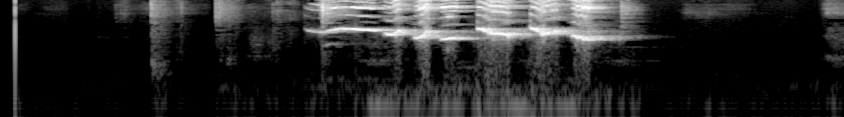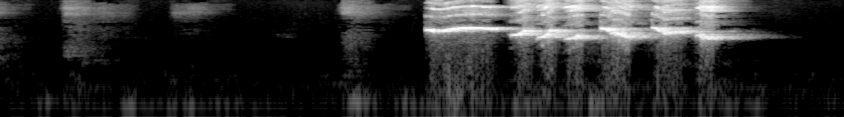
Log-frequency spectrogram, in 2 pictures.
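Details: Orange-headed thrush used as a training song for other birds, delivering two bursts of rich, varied whistled and chattering phrases, each about one and a half seconds long, separated by a quiet pause.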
